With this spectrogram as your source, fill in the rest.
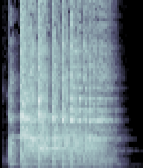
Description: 空の缶が転がる音

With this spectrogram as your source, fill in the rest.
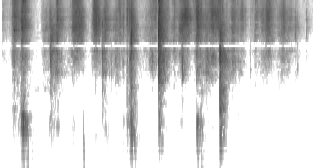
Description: スリッパを履く音; slipper

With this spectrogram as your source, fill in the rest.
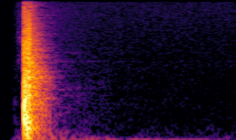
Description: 脱いだ服をシーツの置く音

